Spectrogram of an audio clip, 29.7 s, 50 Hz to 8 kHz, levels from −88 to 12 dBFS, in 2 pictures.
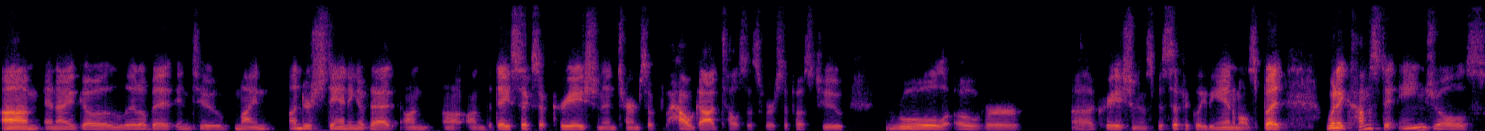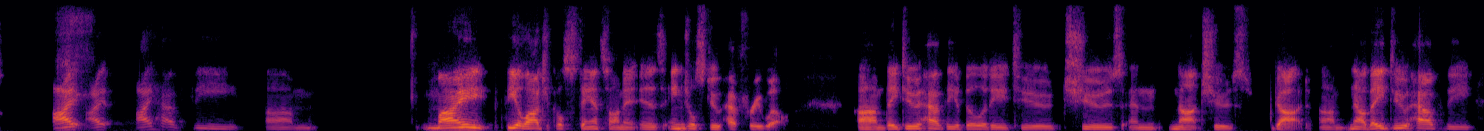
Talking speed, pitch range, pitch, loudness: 160 wpm, 100-120 Hz, 105 Hz, -31 LUFS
